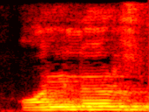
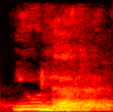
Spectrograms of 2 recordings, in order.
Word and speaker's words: Euler: is known as the Euler's method. This is never pronounced as Euler, it is always pronounced Euler.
